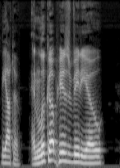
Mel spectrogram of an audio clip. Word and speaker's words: Beato: guy named Rick beato spelled like Beto like beat like beat a drum and then an O at the end that's pronounced biato and look up his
